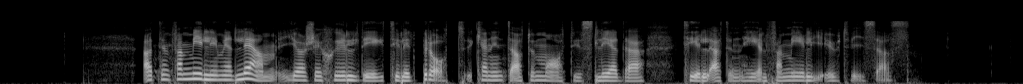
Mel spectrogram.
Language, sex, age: Swedish, female, 28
